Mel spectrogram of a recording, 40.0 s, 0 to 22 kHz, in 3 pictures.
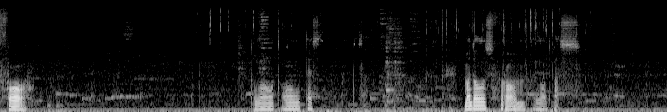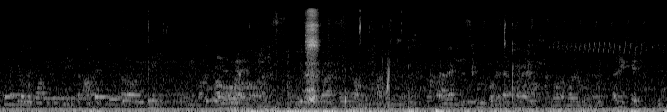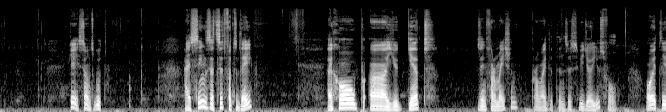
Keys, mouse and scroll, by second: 30.0 click, 30.1 click, 33.1-33.7 scroll up 3, 35.0-40.0 scroll down 3.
